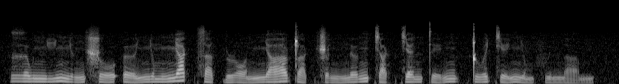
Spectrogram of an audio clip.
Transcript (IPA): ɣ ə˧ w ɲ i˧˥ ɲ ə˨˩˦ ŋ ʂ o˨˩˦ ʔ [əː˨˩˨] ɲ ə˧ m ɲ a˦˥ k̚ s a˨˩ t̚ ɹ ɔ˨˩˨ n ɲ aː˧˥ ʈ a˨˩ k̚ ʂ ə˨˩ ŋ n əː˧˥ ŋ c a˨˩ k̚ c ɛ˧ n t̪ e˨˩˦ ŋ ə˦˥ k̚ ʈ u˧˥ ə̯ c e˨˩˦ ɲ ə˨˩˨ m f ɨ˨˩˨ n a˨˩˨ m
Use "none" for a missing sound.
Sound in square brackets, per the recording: əː˨˩˨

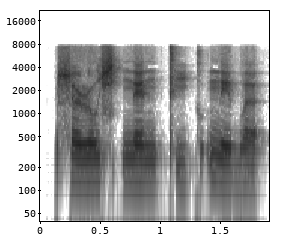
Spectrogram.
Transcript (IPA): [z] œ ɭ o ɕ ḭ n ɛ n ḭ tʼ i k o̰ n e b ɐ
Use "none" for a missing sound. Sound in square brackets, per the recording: ɬ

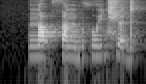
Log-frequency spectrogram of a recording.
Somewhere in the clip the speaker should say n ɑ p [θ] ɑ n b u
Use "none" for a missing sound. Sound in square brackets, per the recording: θ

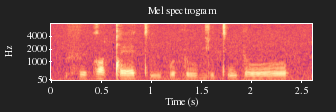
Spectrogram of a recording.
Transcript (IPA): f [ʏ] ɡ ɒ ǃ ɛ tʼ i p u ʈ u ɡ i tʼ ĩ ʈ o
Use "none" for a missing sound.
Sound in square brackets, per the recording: ʏ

